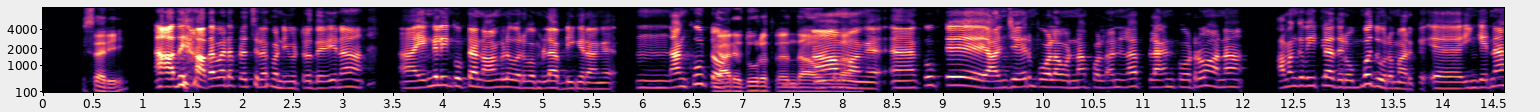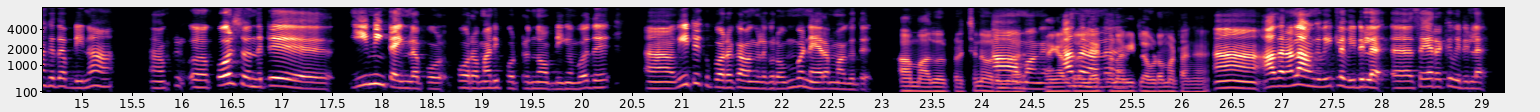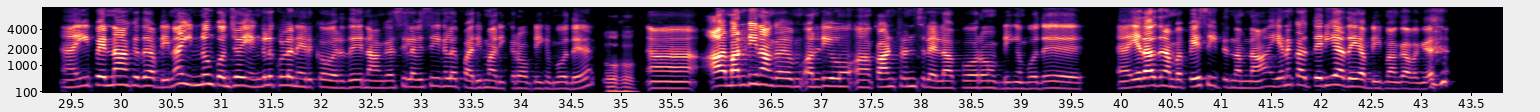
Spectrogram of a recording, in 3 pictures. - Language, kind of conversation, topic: Tamil, podcast, நேசத்தை நேரில் காட்டுவது, இணையத்தில் காட்டுவதிலிருந்து எப்படி வேறுபடுகிறது?
- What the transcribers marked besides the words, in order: laughing while speaking: "அது அதை விட பிரச்சனை பண்ணி வுட்றுது"; "நாங்க" said as "நாங்"; "இருந்த" said as "இருந்தா"; other background noise; anticipating: "ஆ கூப்ட்டு அஞ்சு பேரும் போலாம், ஒண்ணா போலான்லாம் பிளான் போடுறோம்"; "சேர்றதுக்கு" said as "சேர்றக்கு"; in English: "கான்ஃபரன்ஸ்ல"; chuckle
